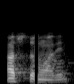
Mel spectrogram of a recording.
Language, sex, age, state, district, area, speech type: Sanskrit, male, 45-60, Telangana, Ranga Reddy, urban, conversation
